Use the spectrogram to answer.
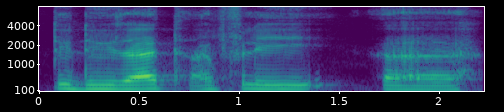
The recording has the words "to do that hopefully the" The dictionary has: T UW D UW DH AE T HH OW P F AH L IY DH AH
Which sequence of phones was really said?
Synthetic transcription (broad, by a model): T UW D UW DH AE T HH OW P F AH L IY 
